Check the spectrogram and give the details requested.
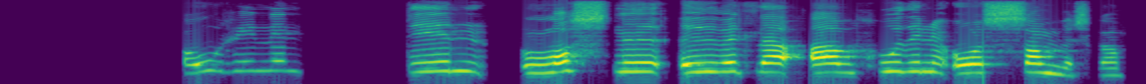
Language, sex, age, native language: Icelandic, male, 11, Icelandic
